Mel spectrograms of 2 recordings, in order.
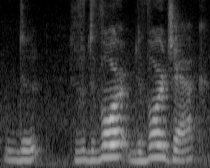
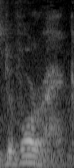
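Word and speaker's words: Dvořák: would he knows how to say things like Dvorak I heard somebody pronounce it incorrectly yesterday and I thought ah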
